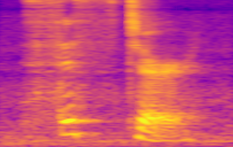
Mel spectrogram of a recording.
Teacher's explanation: The S and the T are next to each other, so sister, the T doesn't change.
